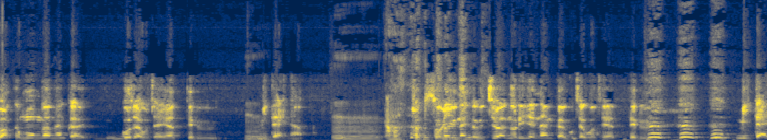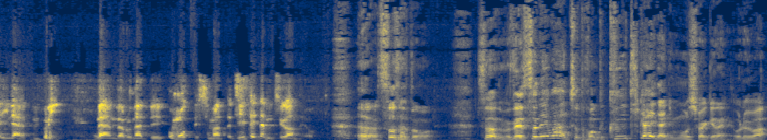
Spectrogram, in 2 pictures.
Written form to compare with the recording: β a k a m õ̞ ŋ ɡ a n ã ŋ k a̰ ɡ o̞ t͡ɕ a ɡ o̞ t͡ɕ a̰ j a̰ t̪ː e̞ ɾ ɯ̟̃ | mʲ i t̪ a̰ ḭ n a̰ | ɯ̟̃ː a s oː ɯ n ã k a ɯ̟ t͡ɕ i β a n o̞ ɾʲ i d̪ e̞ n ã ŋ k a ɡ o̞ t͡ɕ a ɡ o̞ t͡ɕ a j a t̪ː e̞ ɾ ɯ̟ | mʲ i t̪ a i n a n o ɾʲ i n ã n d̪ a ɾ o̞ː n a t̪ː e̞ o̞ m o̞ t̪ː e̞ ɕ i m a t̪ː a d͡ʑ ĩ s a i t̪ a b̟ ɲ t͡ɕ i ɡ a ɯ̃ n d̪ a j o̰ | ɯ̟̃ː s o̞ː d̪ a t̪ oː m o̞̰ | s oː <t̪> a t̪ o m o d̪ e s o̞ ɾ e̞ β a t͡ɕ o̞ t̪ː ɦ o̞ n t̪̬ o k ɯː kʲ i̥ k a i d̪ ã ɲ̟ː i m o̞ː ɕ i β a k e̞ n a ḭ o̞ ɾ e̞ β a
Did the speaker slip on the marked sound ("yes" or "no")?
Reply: yes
